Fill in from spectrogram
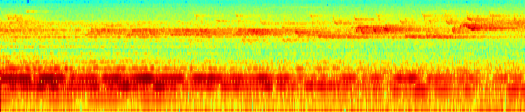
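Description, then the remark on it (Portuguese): Soft birdsong on a calm morning drifts through the whole stretch, scattered chirps and trills layered over a steady low humming drone that never changes. “ouvimos os cantos dos pássaros nesta calma manhã.”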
